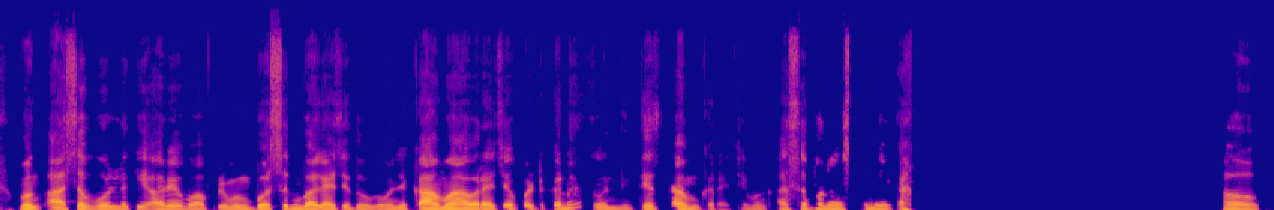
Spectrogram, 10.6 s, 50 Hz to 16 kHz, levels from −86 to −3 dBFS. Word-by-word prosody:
मग 150 +2 +4 0.2
असं 175 +4 +1
बोललं 175 0 0
की 175 -1 -3
अरे 175 +5 +1
बापरे! 130 -7 -4
मग 135 +1 -1
बसून 200 +7 +2
बघायचे 130 -9 +2
दोघं 115 -1 -5
म्हणजे 120 +2 -2
काम 130 +2 +6
आवरायचे 130 +2 +4
पटकन 140 +7 -2
आणि 140 - -7
तेच 185 +2 +1 0.2
काम 135 -3 +3
करायचे 110 +1 -15
मग 130 +4 -11 0.2
असं 145 +8 -4
पण 175 -4 0
असतं 130 -1 -7
नाही 155 +1 -1
का. 140 -4 -1 2.6
हो. 130 -5 0
140 Hz, 140 wpm, -25 LUFS, 130-170 Hz, 2.6 s, काम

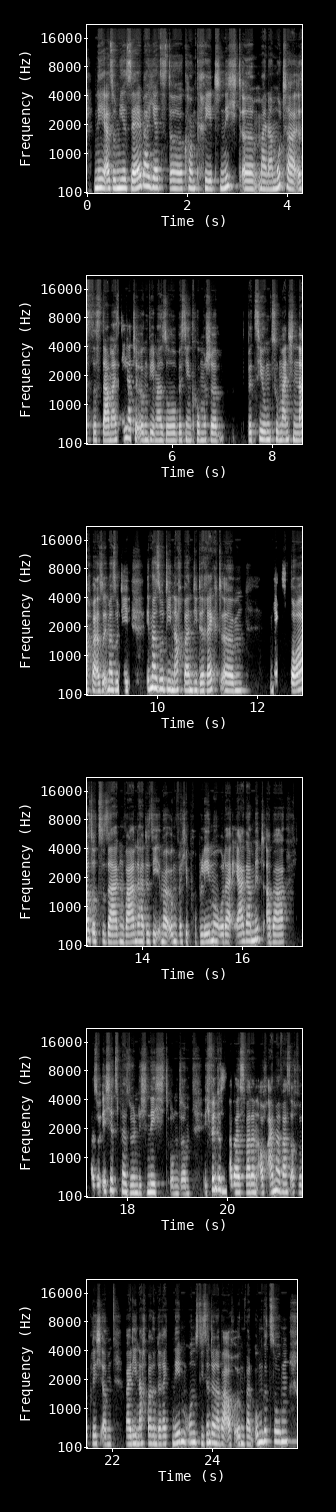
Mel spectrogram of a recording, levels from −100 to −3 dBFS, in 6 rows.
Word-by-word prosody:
Ne, 205 0 +6
also 195 +1 +3
mir 200 0 +7
selber 205 +6 +5
jetzt, 210 -2 0
äh, 190 -1 +2
konkret 190 -1 -2
nicht. 240 +5 0
Äh, 185 -1 +3
meiner 175 -2 -3
Mutter 210 -3 +1
ist 175 0 -5
es 175 0 -6
damals 170 +2 +1
die 225 +1 0
hatte 215 -2 -1
irgendwie 175 +1 -2
immer 170 0 -2
so 170 0 -1
bisschen 175 0 -5
komische 175 +1 -3 0.5
Beziehungen 185 +1 0
zu 190 0 -3
manchen 180 +1 -2
Nachbarn. 180 +1 +1
Also 180 +2 +1
immer 205 -1 +3
so 200 - 0
die - - -1 0.3
immer 250 +2 +7
so 225 0 +3
die 215 0 +1
Nachbarn, 195 -1 +3
die 195 0 0
direkt, 185 +3 0
ähm, 190 0 +1 0.5
next 295 - -5
door 195 +5 +6
sozusagen 190 -3 -1
waren, 175 +2 +1
da 195 - -1
hatte 190 0 -1
sie 190 -1 -5
immer 185 -3 -1
irgendwelche 185 0 -4
Probleme 185 +2 -2
oder 180 0 0 0.2
Ärger 195 +3 0
mit, 235 +3 0
aber 175 0 -2 0.4
also 180 0 -4
ich 215 +3 -2
jetzt 245 -1 -2
persönlich 185 -2 -2
nicht. 195 0 +1
Und, 170 -1 -8
ähm, 165 +1 -4 0.3
ich 180 +2 -11
finde 260 +1 +3
es 210 -3 -1
aber 190 0 +3
es 190 0 -1
war 190 - +3
dann 195 -1 +1
auch 180 0 -5
einmal 225 +2 +1
war's 200 0 -1
auch 185 0 -6
wirklich, 190 0 -6
ähm 175 0 -6 0.3
weil 180 0 +1
die 190 0 -1
Nachbarin 190 0 -3
direkt 185 +1 -4
neben 220 +4 +2
uns, 220 0 -1
die 190 -4 -6
sind 215 +3 +1
dann 205 -2 +2
aber 185 -1 -1
auch - - -4
irgendwann 180 -2 -4
umgezogen. 235 +2 +1
190 Hz, 195 wpm, -22 LUFS, 180-205 Hz, 0.5 s, mir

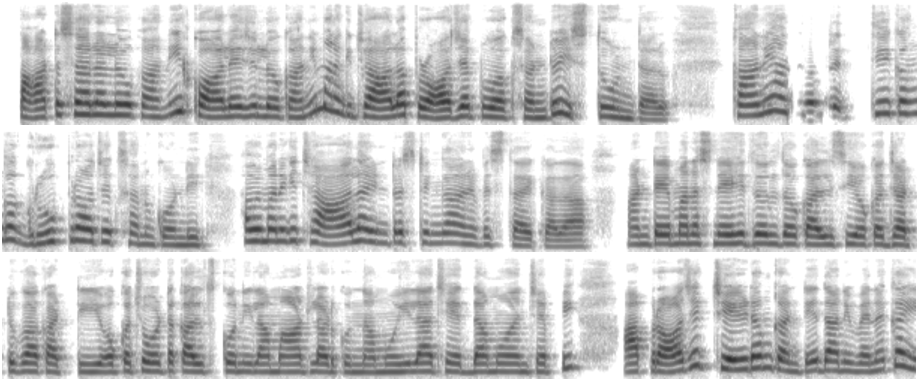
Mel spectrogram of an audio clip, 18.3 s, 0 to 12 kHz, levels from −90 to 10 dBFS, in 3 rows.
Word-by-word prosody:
పాఠశాలలో 295 +5 +3
కానీ 255 +7 -2 0.2
కాలేజీల్లో 255 +2 +3
కానీ 250 - -2
మనకి 355 -9 -1
చాలా 240 +3 +6
ప్రాజెక్ట్ 245 +4 +5
వర్క్స్ 230 0 +1
అంటూ 220 +8 -1
ఇస్తూ 260 - -6
ఉంటారు. 180 -5 -5 0.5
కానీ 285 +5 +1
అందులో 320 -4 -2
ప్రత్యేకంగా 335 -7 -3
గ్రూప్ 275 +6 -2
ప్రాజెక్ట్స్ 300 -4 0
అనుకోండి, 220 -3 -5 0.3
అవి 320 - +5
మనకి 320 0 0
చాలా 260 +4 +2
ఇంట్రెస్టింగ్‍గా 280 -1 -5
అనిపిస్తాయి 215 -4 -6
కదా! 175 0 -4 0.4
అంటే 235 +2 -1
మన 250 0 0
స్నేహితులతో 250 0 +1
కలిసి 225 +1 -1
ఒక 230 +1 -2
జట్టుగా 225 +2 0
కట్టి 215 0 -5
ఒక 225 +3 -2
చోట 235 -1 0
కలుసుకొని 225 +1 -2
ఇలా 220 -1 -2
మాట్లాడుకుందాము, 215 -1 -3
ఇలా 230 0 -1
చేద్దాము 220 0 -2
అని 215 -1 -8
చెప్పి 220 +9 -5 0.4
ఆ - - +4
ప్రాజెక్ట్ 245 - +3
చేయడం 285 +3 +8
కంటే 245 -1 -1
దాని 245 -2 -1
వెనక 255 - -5
240 Hz, 150 wpm, -25 LUFS, 220-280 Hz, 0.5 s, చేయడం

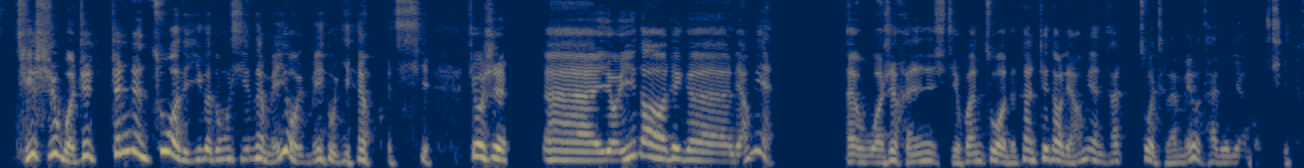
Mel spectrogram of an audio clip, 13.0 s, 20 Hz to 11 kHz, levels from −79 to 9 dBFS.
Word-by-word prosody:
其 255 +9 +5
实 270 +5 +2
我 300 - +4
这 260 - +2 0.2
真 315 +4 +3
正 270 -10 +5
做 345 - +6
的 175 - -1
一 180 +4 -6
个 200 -1 +2
东 190 +2 -2
西， 195 -1 -7
那 215 -2 +3
没 155 -3 -4
有 145 -6 +4
没 195 +7 -2
有 190 -4 -2
烟 150 +5 -2
火 - - -22 0.2
气， - - -6 0.4
就 250 -1 +6
是， 210 -5 +5 0.3
呃， 180 -2 +1
有 175 +1 +1
一 220 +8 +2
道 235 -7 +3
这 210 0 +4
个 170 -4 -3
凉 155 0 -4
面， 360 - -5 0.7
嗯， 145 -3 -4
我 135 -1 -2
是 180 - -1
很 155 +1 -6
喜 125 -1 -9
欢 155 +7 -5
做 165 -5 0
的， 120 -1 -9
但 190 -3 -3
这 205 - +1
道 180 -3 0
凉 145 +3 -6
面 180 -6 -7
它 160 +3 -12 0.2
做 200 - -3
起 120 +1 -16
来 125 - -10
没 130 +3 -11
有 230 -3 -2
太 145 -3 -14
多 130 - -8
烟 135 0 -15
火 120 - -23
气， 115 - -10
180 Hz, 250 characters per minute, -22 LUFS, 150-205 Hz, 0.7 s, 做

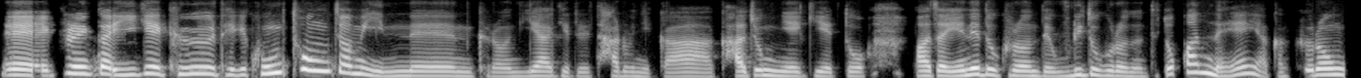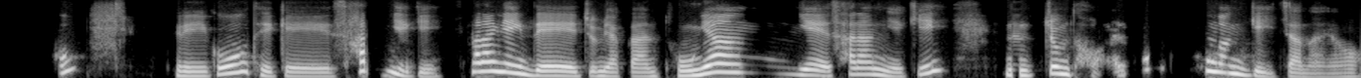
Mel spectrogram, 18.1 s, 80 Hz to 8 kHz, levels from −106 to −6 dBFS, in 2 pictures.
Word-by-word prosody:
네 200 -3 +4
그러니까 255 -2 +6
이게 220 +4 +2
그 245 +2 +1
되게 215 -1 -3
공통점이 300 - +4
있는 170 -1 -2
그런 155 -1 -9
이야기를 165 -2 -6
다루니까 155 -2 -7
가족 180 +1 -1
얘기에 165 -1 -5
또 165 -1 -6 0.3
'맞아 180 0 +1
얘네도 215 +3 +4
그러는데 180 -3 -2
우리도 200 +7 -2
그러는데 165 -3 -4
똑같네.' 255 - +1
약간 155 -8 -11
그렇고 220 +3 +2 1.3
그리고 180 - +1
되게 155 -4 -4
사랑 355 - -1 0.2
얘기, 155 -7 -6 0.2
사랑 335 0 +5
얘긴데 180 - +3
좀 170 0 -4
약간 155 0 -5
동양의 250 - +2
사랑 230 -5 -1
얘기는 235 - -2 0.7
좀 260 -2 +4
덜 - - -14 0.7
꼼꼼한 300 - +3
게 175 - -2
있잖아요. 140 -1 -9
185 Hz, 300 characters per minute, -25 LUFS, 165-245 Hz, 1.3 s, 그러니까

